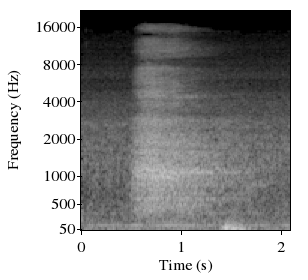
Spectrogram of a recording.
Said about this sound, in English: Everybody, just really allow yourself to take a nice deep breath with me,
